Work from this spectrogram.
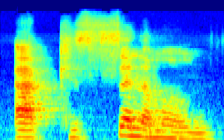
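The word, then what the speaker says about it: Ankhesenamun: Also, the King Tut was also the son of Akhenaten and Nefertiti, and he married his sister, which her pronunciation is Akhenamun, and that's the Queen of Cups.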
